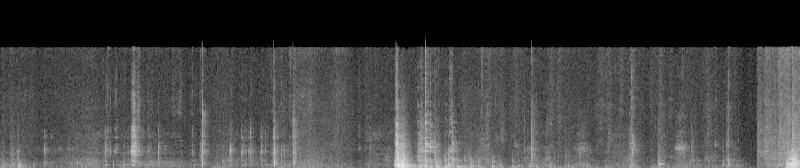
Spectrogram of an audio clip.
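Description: Scattered light clinks and knocks of hard objects being handled and set down, with a louder clatter about five seconds in.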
